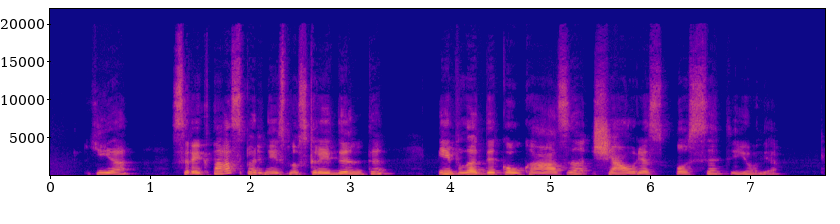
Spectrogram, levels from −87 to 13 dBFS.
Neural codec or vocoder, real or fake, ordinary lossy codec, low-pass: codec, 44.1 kHz, 7.8 kbps, Pupu-Codec; fake; Opus, 64 kbps; 19.8 kHz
